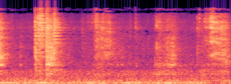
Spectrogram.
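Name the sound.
stirring chicken pickle mixture in a pan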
